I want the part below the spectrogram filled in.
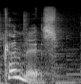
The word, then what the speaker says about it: Chemnitz: Now, Chemnitz, however, is pronounced Chemnitz, and nobody seems to know why.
